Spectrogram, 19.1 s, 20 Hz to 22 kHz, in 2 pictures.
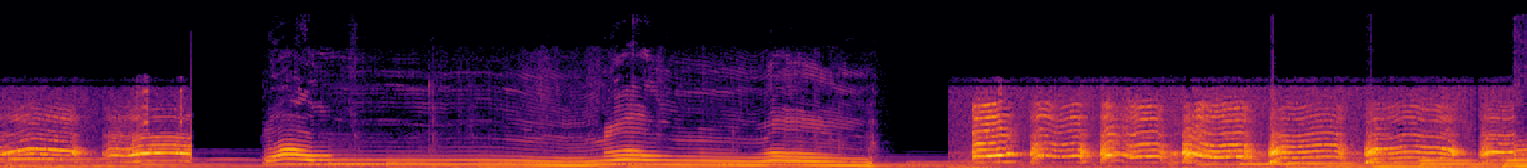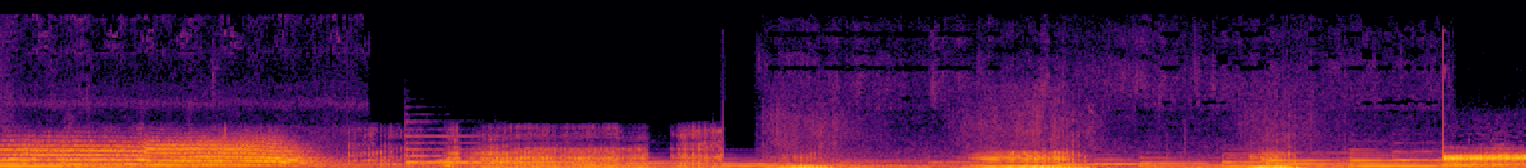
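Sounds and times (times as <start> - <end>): background music with sustained notes: 0.0 - 19.0
cat meowing: 1.7 - 5.5, 9.4 - 11.7, 14.3 - 18.0.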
